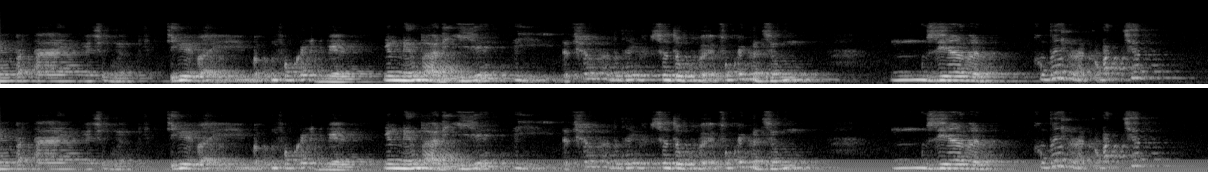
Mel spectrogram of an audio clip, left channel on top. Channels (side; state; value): right; noise; hum, 13 dB below the sound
